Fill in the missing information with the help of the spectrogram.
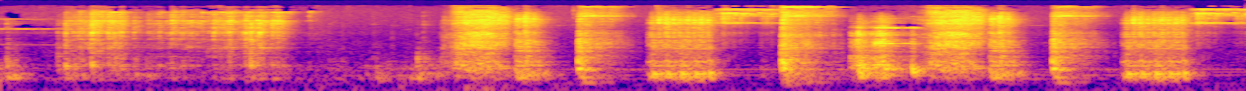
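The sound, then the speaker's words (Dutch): At the start of a rock song, a cash register drawer rattles open amid a flurry of jingling coins, with repeated bright metallic clinks and clatters in quick bursts, fairly loud, no voices. “Het begint al lekker met de ja, kassa die open gaat.”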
